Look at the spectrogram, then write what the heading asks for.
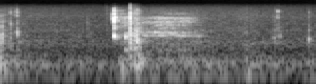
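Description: A computer keyboard Enter key is struck, a few crisp close clicks, with one sharp double tap in the middle and lighter taps near the end, in a quiet room.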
